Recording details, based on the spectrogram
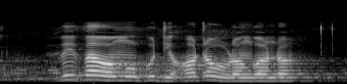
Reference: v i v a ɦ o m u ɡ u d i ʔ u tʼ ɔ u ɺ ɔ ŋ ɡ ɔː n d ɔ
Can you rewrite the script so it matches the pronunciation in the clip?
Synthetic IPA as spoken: β i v a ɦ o m u ɡ u d i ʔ ɔ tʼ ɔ u ɺ ɔ ŋ ɡ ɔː n d ɔ

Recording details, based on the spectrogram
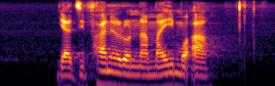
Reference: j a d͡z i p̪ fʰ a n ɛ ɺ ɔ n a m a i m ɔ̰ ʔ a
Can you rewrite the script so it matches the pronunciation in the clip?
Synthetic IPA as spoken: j a d͡z i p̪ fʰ a n ɛ ɺ ɔ n a m a i m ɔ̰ ʔ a

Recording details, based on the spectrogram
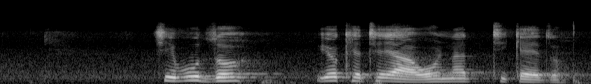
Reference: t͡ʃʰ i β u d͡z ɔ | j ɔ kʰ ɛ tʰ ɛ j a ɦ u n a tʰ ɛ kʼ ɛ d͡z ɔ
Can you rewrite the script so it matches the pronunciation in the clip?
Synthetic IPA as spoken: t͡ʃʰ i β u d͡z ɔ | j ɔ kʰ ɛ tʰ ɛ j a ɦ ɔ n a tʰ i kʼ ɛː d͡z ɔ

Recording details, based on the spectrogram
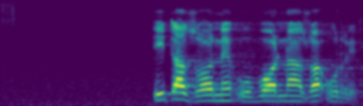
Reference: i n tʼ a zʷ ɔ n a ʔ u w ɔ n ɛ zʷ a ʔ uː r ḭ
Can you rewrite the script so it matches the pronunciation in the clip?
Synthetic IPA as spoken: i tʼ a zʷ ɔ n ɛ ʔ u β ɔ n a zʷ a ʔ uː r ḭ

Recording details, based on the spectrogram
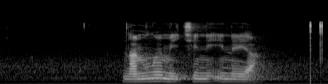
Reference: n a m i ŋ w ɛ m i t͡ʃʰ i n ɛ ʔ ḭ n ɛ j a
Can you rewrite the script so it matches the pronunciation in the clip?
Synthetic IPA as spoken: n a m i ŋ w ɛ m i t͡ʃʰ i n i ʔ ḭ n ɛ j a

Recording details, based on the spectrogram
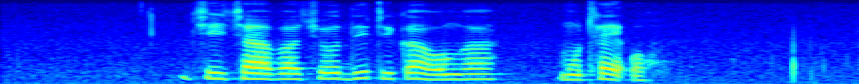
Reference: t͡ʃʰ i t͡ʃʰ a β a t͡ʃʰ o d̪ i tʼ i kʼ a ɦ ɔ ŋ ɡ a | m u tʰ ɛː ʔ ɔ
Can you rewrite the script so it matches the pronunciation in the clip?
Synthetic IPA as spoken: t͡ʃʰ i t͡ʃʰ a β a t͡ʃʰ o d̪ i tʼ i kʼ a ɦ ɔ ŋ ɡ a | m u tʰ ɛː ʔ ɔ

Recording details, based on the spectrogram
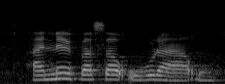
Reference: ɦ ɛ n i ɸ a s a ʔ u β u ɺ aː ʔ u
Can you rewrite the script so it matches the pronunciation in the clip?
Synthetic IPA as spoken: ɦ a n ɛ ɸ a s a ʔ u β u ɺ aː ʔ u

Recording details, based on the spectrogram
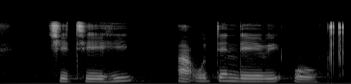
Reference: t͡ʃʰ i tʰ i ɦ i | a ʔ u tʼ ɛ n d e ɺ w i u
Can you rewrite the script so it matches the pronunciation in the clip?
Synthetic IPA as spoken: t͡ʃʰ i tʰ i ɦ i | a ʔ u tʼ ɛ n d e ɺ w i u

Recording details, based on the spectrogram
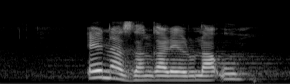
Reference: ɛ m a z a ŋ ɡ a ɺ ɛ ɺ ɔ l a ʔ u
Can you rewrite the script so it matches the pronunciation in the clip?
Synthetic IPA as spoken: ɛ n a z a ŋ ɡ a ɺ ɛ ɺ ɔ l a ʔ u

